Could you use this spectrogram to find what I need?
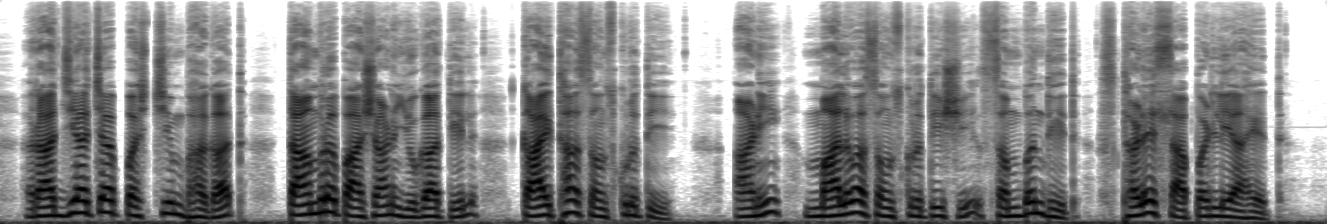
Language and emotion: Marathi, neutral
